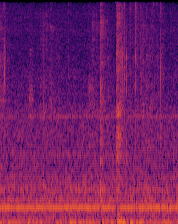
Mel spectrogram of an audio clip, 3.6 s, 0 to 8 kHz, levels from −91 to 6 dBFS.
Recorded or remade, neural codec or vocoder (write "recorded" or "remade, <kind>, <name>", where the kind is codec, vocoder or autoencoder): recorded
